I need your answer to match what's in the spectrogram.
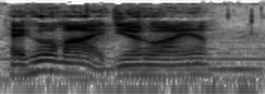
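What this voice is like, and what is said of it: Creepy old man voice. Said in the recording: “You sound like an old pervert.”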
